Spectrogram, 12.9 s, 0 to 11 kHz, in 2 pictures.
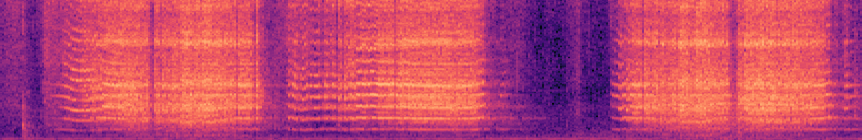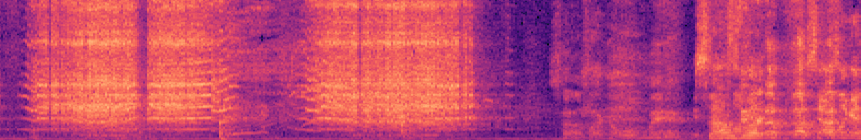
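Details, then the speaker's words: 35 ft Prevost bus with 6V92TA engine, wheel spun by hand: rough grinding bursts come and go over a steady hum and stop when a part is moved; wheel-end noise, cause not identified. "sounds like dollar signs to me okay spin it if i move that whenever that is the noise stops"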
